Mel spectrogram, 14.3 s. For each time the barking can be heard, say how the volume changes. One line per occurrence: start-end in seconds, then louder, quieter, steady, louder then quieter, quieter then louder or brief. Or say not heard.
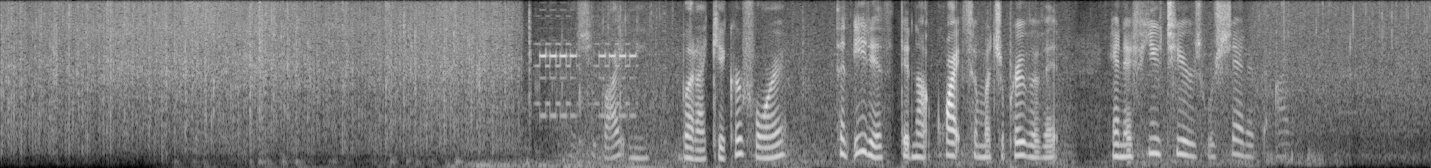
not heard.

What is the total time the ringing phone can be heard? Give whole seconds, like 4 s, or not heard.
2 s.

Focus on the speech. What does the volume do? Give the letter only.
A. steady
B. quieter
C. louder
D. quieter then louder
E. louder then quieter
A.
